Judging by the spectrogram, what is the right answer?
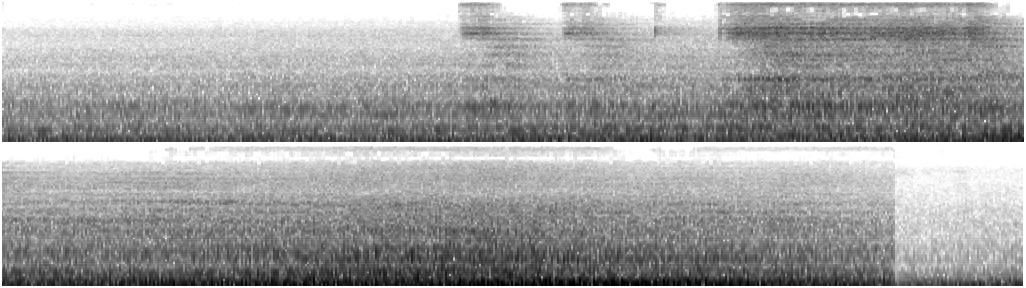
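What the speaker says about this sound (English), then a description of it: "Oh, here's my train." A train arriving at a station in Snowdonia, Wales, rumbles in with a loud, steady low roar, brief high metallic squeals early on, building slightly before easing as it slows.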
